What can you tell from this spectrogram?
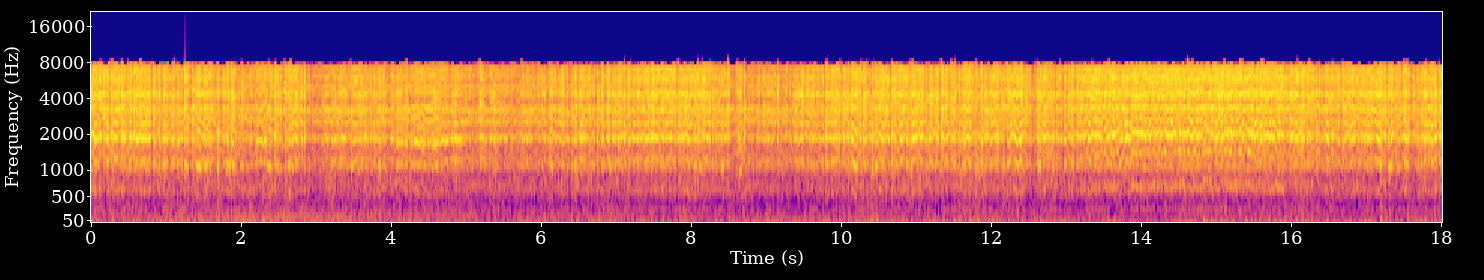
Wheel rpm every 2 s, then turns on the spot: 160, 170, 160, 160, 170, 170, 160, 160, 160.
none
